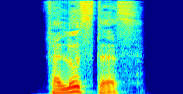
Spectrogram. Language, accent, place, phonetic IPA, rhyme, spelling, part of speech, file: German, Germany, Berlin, [fɛɐ̯ˈlʊstəs], -ʊstəs, Verlustes, noun, De-Verlustes.ogg
- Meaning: genitive singular of Verlust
